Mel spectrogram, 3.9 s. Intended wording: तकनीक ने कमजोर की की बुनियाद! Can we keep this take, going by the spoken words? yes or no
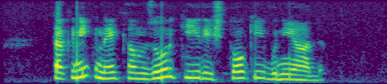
no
